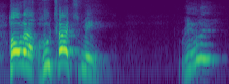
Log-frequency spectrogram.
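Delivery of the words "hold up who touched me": very high-pitched, loud screaming yell. Retelling a scene where a man stops in a crowd: imitating someone screaming. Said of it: "he stops and just screams".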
